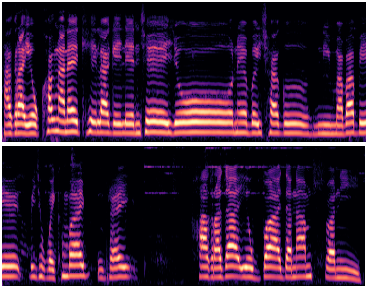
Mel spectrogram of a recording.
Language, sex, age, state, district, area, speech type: Bodo, female, 60+, Assam, Kokrajhar, urban, spontaneous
